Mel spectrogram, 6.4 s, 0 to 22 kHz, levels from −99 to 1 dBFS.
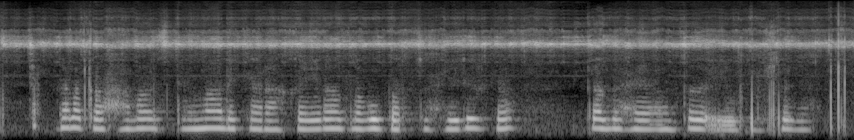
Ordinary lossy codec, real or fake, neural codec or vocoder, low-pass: none; fake; codec, 44.1 kHz, 7.8 kbps, Pupu-Codec; none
